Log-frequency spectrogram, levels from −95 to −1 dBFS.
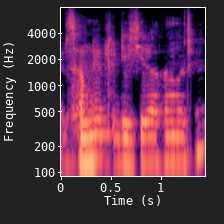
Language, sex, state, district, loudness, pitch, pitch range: Bengali, male, West Bengal, Purulia, -23 LUFS, 130 Hz, 125-135 Hz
